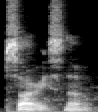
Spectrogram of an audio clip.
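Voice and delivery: ordinary talk, nothing marked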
